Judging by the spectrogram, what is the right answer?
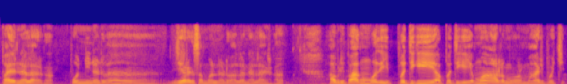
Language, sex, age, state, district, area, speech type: Tamil, male, 60+, Tamil Nadu, Tiruvannamalai, rural, spontaneous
